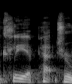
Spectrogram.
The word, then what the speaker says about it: Cleopatra: Now, much like 1998 pop sensation Cleopatra, who based an entire career around the idea that the name Cleopatra rhymes with coming at ya, you might think that this circular obsession would be very limited for Gauthier and Trilobe.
